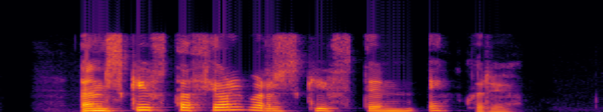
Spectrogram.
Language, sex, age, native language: Icelandic, female, 30-39, Icelandic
